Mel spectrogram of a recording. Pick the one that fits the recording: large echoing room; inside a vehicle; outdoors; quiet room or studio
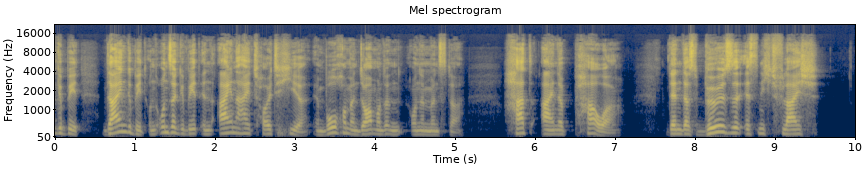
large echoing room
